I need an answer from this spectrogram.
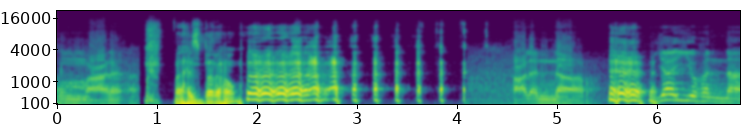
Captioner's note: Ketawa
